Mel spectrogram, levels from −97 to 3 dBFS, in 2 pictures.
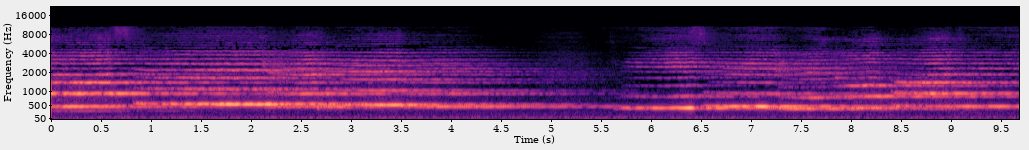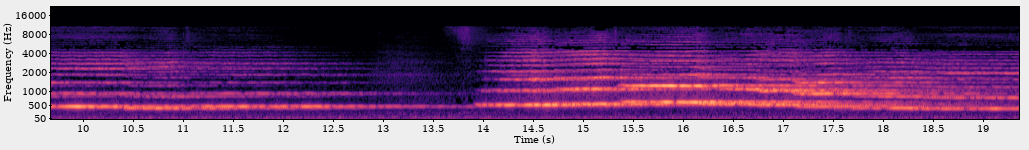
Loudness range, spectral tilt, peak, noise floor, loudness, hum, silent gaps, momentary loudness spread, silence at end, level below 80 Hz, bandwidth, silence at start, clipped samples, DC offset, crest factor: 10 LU; -3 dB/octave; -8 dBFS; -52 dBFS; -25 LUFS; none; none; 15 LU; 0 s; -62 dBFS; 10.5 kHz; 0 s; under 0.1%; under 0.1%; 18 dB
